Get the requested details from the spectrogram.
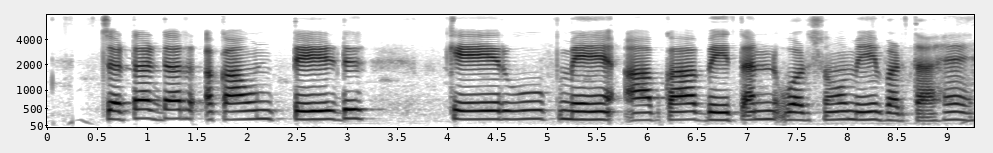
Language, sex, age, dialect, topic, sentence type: Hindi, female, 31-35, Garhwali, banking, statement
